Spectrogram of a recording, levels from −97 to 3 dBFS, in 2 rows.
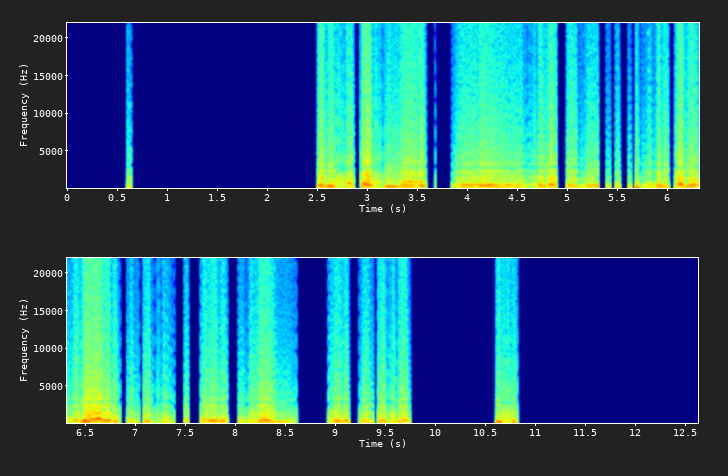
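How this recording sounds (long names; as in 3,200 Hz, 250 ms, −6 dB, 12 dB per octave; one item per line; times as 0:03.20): aliases and images of a low sample rate 2,800 Hz, jitter 20%
tremolo saw down 1.7 Hz, depth 55%
a quantiser's noise floor 6 bits, dither none
a shimmering, thickened sound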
